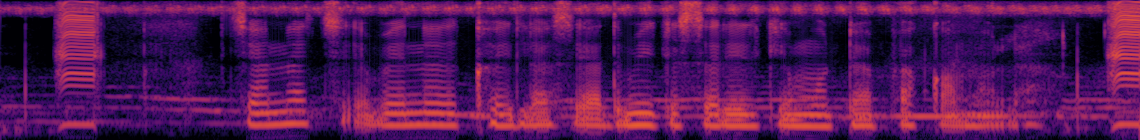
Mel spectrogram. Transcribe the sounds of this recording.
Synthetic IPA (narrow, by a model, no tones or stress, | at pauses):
t͡ʃanat͡ʃʰbenalkʰəɪla̰sḛa̰d̪mikesəɾiɾkemoʈapakə̰mɦo̰la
